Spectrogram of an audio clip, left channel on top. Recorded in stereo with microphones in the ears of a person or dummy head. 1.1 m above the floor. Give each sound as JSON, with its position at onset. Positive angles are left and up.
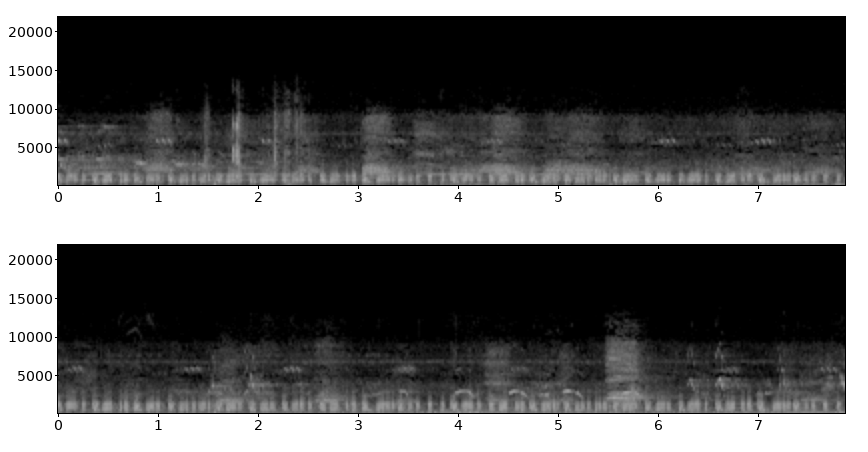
{"t": 0.0, "sound": "an insect", "side_deg": -20, "distance_m": 0.9}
